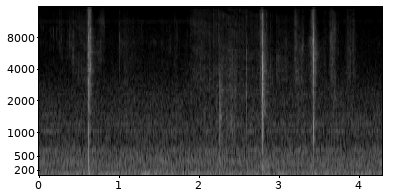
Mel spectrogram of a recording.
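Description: Printed sticker paper being handled as a kiss-cut sticker is peeled off its backing sheet: faint paper rustling with a few sharp crackles of the paper.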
